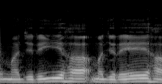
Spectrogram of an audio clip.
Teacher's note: امالہ والی را جیسے مجریہا پڑھتے ہیں ہم، اس کو ری نہیں پڑھیں گے، مجریہا پڑھیں گے، تو یہ باریک پڑھی جائے گی۔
